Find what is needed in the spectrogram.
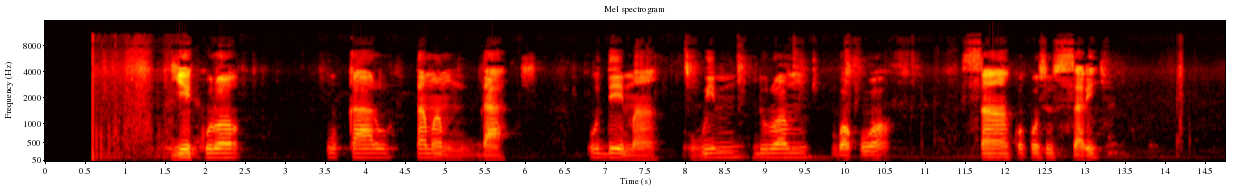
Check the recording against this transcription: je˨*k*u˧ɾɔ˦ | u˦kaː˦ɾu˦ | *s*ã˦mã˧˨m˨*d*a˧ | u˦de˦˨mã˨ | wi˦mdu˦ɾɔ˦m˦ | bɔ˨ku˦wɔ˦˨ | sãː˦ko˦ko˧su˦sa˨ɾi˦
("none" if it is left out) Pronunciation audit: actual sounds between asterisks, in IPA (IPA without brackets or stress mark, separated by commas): k, t, d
